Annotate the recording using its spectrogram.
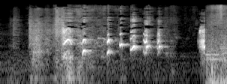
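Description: A small dog yips and whines excitedly.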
